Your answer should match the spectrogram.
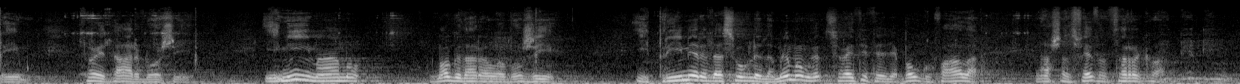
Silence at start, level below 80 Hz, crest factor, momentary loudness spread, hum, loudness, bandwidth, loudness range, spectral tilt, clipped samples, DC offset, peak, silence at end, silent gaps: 0 s; -36 dBFS; 16 dB; 20 LU; none; -19 LUFS; 15.5 kHz; 5 LU; -7 dB/octave; under 0.1%; under 0.1%; -2 dBFS; 0 s; none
